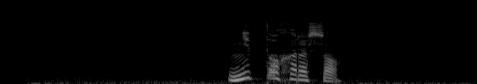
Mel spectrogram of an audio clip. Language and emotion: Russian, positive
